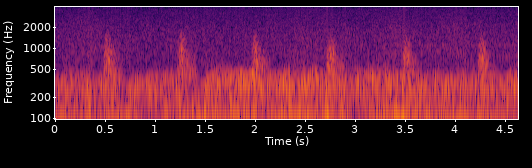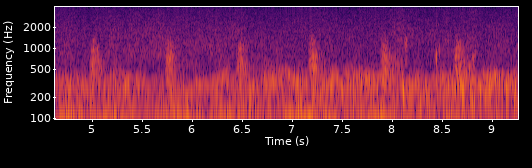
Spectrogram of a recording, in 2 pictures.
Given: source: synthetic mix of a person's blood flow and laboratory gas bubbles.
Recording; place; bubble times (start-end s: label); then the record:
Doppler ultrasound of blood flow; subclavian vein
8.06-8.17 s: bubbles
8.42-8.51 s: bubbles
8.62-8.86 s: bubbles
From the record:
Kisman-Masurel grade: 222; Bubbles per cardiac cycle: several, 3 to 8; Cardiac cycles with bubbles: 10 to 50%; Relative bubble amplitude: moderate (0.250 to 0.450); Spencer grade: 2 (many but less than half of the cardiac periods contain bubble signals, singularly or in groups); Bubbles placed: anywhere in the cardiac cycle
